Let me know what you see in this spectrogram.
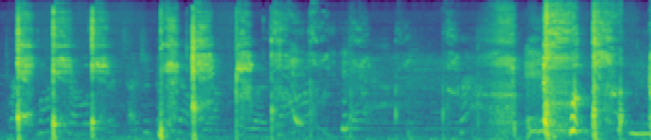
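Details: Sick adult with a cough, reluctant to take cough medicine: several sharp, dry cough bursts in quick succession, with throat clearing and sounds of reluctance between them; an ordinary cough.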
